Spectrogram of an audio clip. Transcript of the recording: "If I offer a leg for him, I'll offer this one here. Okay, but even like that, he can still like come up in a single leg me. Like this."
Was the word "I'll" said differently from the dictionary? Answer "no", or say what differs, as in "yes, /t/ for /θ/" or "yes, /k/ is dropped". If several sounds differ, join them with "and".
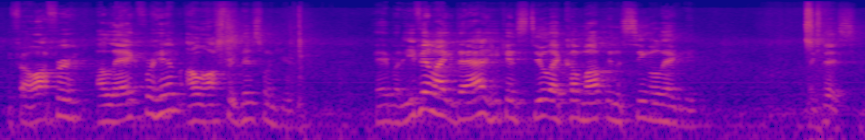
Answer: no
